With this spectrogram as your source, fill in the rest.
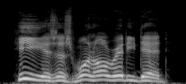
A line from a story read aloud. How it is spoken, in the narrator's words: proud ones cried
